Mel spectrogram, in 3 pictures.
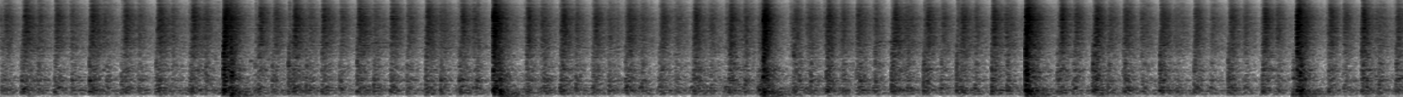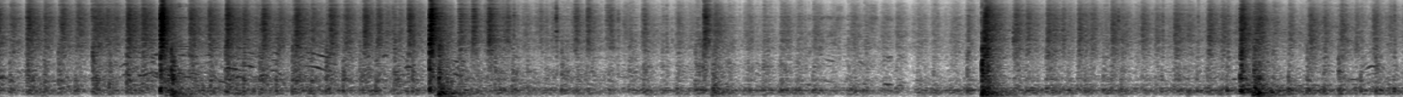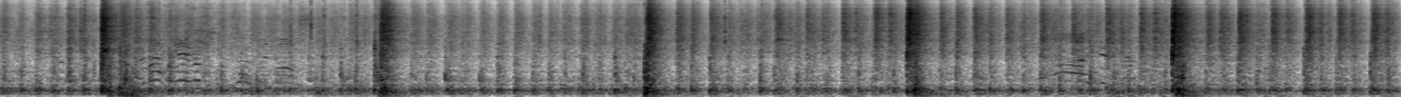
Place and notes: another cheaper street percussion band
